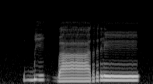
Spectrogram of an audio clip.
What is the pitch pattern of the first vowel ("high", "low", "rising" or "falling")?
high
